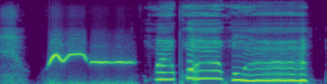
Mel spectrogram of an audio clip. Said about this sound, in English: Sorry for anyone's eardrums or speakers. I just broke whistling into the mic. my bad.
